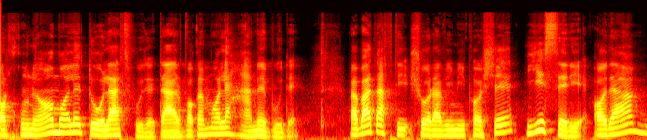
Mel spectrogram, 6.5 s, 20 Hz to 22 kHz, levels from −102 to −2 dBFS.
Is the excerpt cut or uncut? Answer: cut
